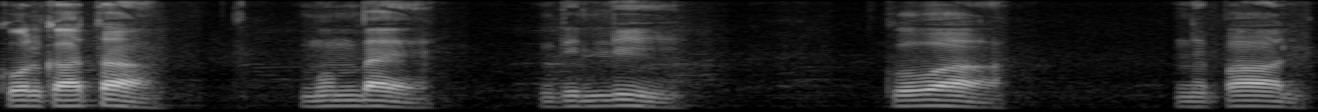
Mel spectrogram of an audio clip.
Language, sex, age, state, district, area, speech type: Urdu, male, 45-60, Bihar, Gaya, urban, spontaneous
